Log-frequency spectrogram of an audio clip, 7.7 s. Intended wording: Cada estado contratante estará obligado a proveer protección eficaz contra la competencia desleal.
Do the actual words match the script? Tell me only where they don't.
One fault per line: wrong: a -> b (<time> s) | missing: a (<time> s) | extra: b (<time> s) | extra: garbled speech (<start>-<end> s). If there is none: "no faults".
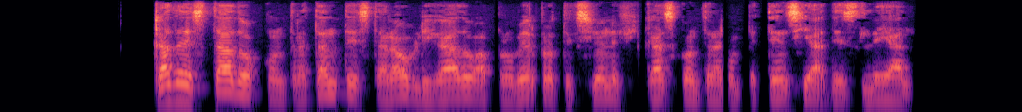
missing: la (5.4 s)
